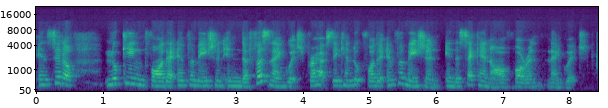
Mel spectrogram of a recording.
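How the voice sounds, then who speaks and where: A woman from Singapore with a Singaporean English accent, giving an online lecture in a clear, measured teacherly way. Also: medium pitch. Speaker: guest lecturer. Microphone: video call. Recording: lo-fi video call audio.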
